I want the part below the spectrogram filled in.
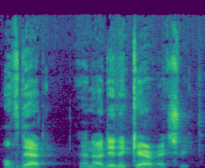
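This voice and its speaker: A man in his thirties, born in the Netherlands, answering interview questions hesitantly with many pauses. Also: mid-range voice. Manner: hesitant, many fillers, flat delivery. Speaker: guest, personal trainer. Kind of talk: casual interview.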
